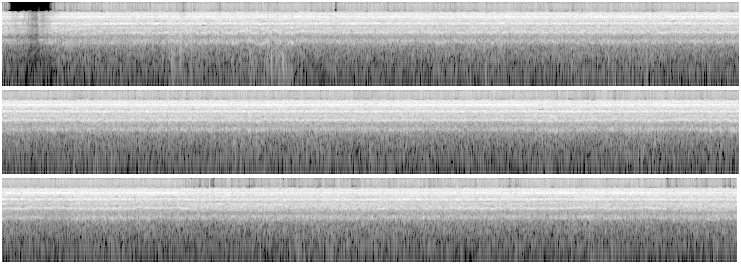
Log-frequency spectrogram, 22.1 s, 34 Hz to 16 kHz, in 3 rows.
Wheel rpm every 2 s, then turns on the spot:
160, 230, 230, 240, 230, 230, 230, 230, 220, 230, 230.
none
